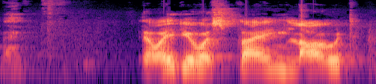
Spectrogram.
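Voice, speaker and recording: A man from Switzerland, telling an animated anecdote at a memorial. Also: medium pitch, unhurried. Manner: animated anecdote with voiced quotes. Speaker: memorial speaker. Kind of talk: storytelling at a memorial.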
